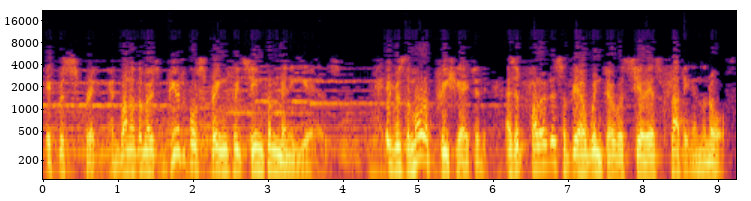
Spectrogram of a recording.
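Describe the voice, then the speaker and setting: Muffled old radio recording, genial English doctor, British accent, very animated low delivery. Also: male voice, moderate pace, over music. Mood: warm, nostalgic. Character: genial, kindly middle-aged English doctor, Sherlock Holmes's companion. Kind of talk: radio drama acting and narration.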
